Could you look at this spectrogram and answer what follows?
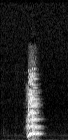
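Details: Man in his early twenties with tic disorder; involuntary, repeated vocal tic.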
